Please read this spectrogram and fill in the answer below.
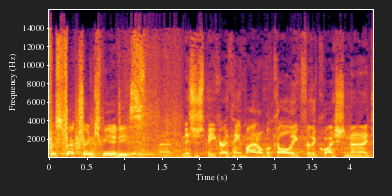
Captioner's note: some Applause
